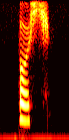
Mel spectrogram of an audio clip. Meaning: alternative form of բորշ (borš)
- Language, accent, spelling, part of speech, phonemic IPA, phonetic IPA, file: Armenian, Eastern Armenian, բորշչ, noun, /boɾʃt͡ʃʰ/, [boɾʃt͡ʃʰ], Hy-բորշչ.ogg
